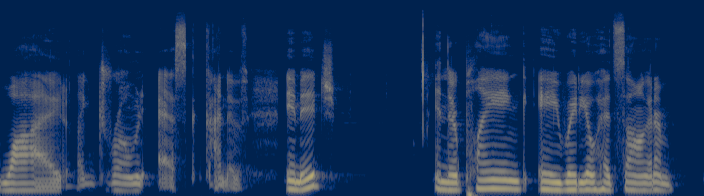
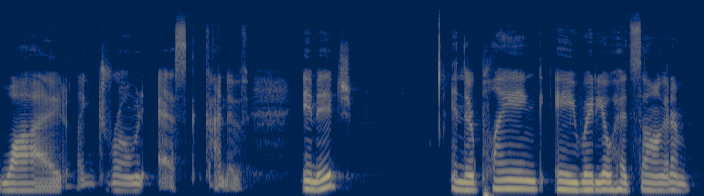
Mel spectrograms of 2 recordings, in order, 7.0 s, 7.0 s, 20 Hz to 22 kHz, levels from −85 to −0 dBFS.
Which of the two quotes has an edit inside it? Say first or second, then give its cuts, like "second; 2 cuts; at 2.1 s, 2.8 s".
first; 1 cut; at 2.8 s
